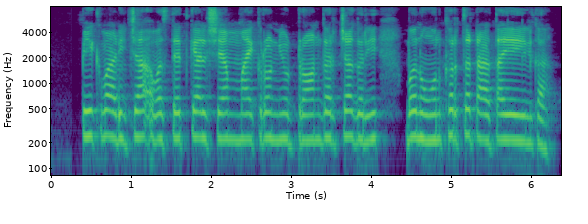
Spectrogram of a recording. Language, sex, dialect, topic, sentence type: Marathi, female, Standard Marathi, agriculture, question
